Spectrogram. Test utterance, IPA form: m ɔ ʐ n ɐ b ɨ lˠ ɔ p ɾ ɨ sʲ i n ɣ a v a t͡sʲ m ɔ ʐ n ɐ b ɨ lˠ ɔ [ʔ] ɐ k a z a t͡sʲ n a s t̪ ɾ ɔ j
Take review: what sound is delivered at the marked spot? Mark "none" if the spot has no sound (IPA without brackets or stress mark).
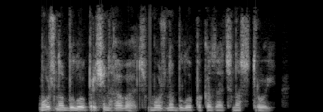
p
